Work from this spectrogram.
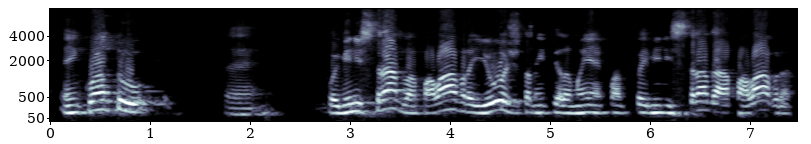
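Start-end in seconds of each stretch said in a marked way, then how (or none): none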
